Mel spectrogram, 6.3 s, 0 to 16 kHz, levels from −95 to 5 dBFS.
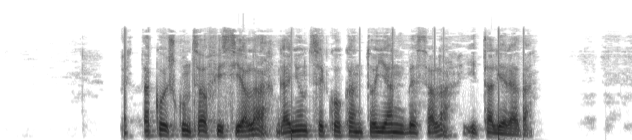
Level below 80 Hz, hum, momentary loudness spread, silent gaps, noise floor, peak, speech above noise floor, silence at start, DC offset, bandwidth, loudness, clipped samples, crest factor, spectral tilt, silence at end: -48 dBFS; none; 9 LU; none; -86 dBFS; 0 dBFS; 73 dB; 1.2 s; under 0.1%; 7.4 kHz; -14 LUFS; under 0.1%; 14 dB; -7.5 dB/octave; 1 s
